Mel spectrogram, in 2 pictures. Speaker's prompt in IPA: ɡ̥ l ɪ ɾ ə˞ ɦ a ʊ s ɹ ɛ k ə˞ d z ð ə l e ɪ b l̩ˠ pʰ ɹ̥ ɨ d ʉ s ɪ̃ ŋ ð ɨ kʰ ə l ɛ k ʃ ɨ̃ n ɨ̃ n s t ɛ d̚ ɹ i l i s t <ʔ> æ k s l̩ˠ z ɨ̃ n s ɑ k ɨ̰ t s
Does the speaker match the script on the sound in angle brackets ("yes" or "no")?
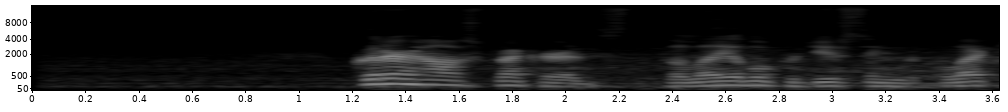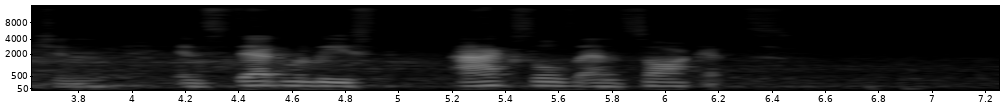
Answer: yes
